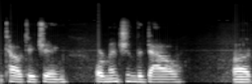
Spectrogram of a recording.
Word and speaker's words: Tao: And I can definitely see why CS Lewis endorses the taq ching or mention the dao uh tao because t is pronounced d in Chinese uh and so on.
